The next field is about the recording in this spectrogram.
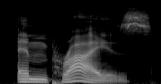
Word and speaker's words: emprise: Next is emprise. Emprise. It is spelled with an S, not a Z, even though it sounds like it's a Z. Emprise.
